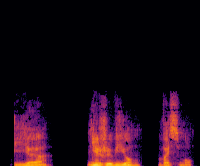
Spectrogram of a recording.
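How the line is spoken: Through gritted teeth. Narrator (Russian): процедил сквозь зубы Терехов

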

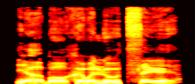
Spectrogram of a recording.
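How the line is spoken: Old man roaring. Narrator (Russian): взревел бородатый дед

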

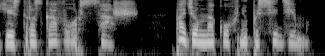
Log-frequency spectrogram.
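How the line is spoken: Whispered. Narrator (Russian): Зоя шепнула ему

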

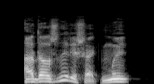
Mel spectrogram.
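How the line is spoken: Sharp objection. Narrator (Russian): резко возразил Борис

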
